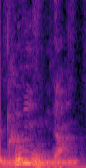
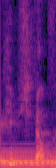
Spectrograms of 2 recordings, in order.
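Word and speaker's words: 金: 근데 우리가 한자로 쓸 때는 원래 금입니다. 금입니다. 원래 금인데 이걸 왜 김씨라고 읽을까?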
